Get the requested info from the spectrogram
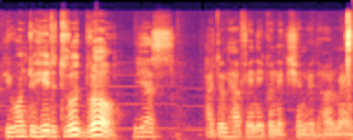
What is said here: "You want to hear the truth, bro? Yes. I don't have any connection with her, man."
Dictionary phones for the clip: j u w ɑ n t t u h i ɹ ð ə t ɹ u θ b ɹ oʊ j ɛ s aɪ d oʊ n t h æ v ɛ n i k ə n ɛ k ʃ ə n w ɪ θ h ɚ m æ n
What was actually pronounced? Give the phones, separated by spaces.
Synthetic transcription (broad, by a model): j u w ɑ n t t u h i ɹ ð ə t ɹ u t b ɹ oʊ j ɛ s aɪ d oʊ n t h æ v ɛ n i k ə n ɛ k ʃ ə n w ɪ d h ɚ m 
